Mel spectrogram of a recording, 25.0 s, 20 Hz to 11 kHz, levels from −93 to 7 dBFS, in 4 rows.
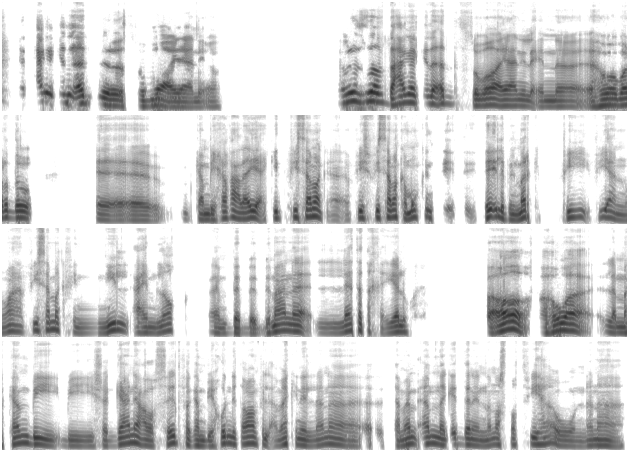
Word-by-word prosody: كانت - - -20
حاجة 445 -3 +2
كده 200 -3 +1
قد 185 +1 +3
الصباع 135 -3 +3
يعني، 110 0 -3
آه. 115 - -14 1.2
فبالضبط. 220 +1 +5
حاجة 195 +3 +5
كده 180 -1 +1
قد 175 -2 -1
الصباع 145 +1 +2
يعني 135 0 +1
لإن 120 -1 -4 0.4
هو 145 +3 +4
برضه، 150 0 +4 0.7
آآ، 110 -2 -2
آآ - - -16 0.3
كان 120 -1 0
بيخاف 150 +7 -3
عليّا 150 0 +3
أكيد 150 - -5
في 170 - -2
سَمَك 175 0 +3
أأ - - -17
فيش 155 +2 -3
في 160 - -1
سَمَكة 170 +2 +1
ممكن 160 0 -1
ت - - -34 0.3
ت - - -20 0.2
تقلب 165 -5 +3
المركب، 155 +9 +1 0.2
في 160 +1 -3
في 165 0 -3
أنواع 135 +3 -5
في 165 - -4
سَمَك 175 +1 -3
في 130 - -30
النيل 115 +9 -1
عملاق 120 +7 -3 0.4
أ 115 - -6
ب 105 0 -5
بمعنى 145 +4 +1
لا 110 +5 -3
تتخيّله، 130 -4 -2 0.8
فآه. - - +8
فهو 155 +1 +4
لمّا 120 -2 -1
كان 160 +3 0
بي 135 -7 +1
بيشجّعني 115 +7 -3
على 125 -6 -1
الصيد 160 +8 -2
فكان 125 -5 -3
بياخدني 155 +8 -2
طبعًا 155 +2 +1
في - - -17
الأماكن 130 +3 -4
اللي 120 0 -3
أنا 130 -6 -4 0.3
تمام، 135 +7 -1
آمنة 155 -4 0
جدًا 140 -2 -2
إن 115 -1 -4
أنا 140 +3 -4
أصطاد 135 0 -10
فيها 150 -1 -3
وإن 110 -2 -6
أنا 120 -4 -3
140 Hz, 170 wpm, -25 LUFS, 115-160 Hz, 1.2 s, فآه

